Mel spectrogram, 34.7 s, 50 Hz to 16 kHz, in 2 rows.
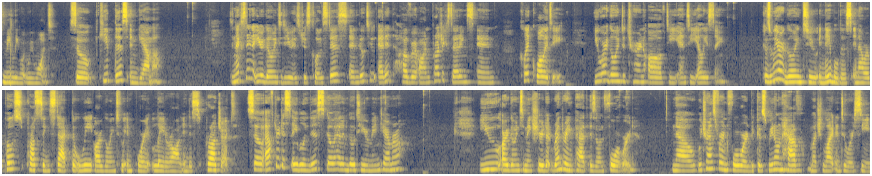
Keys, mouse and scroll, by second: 3.6 click, 25.8 click, 29.6 click.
